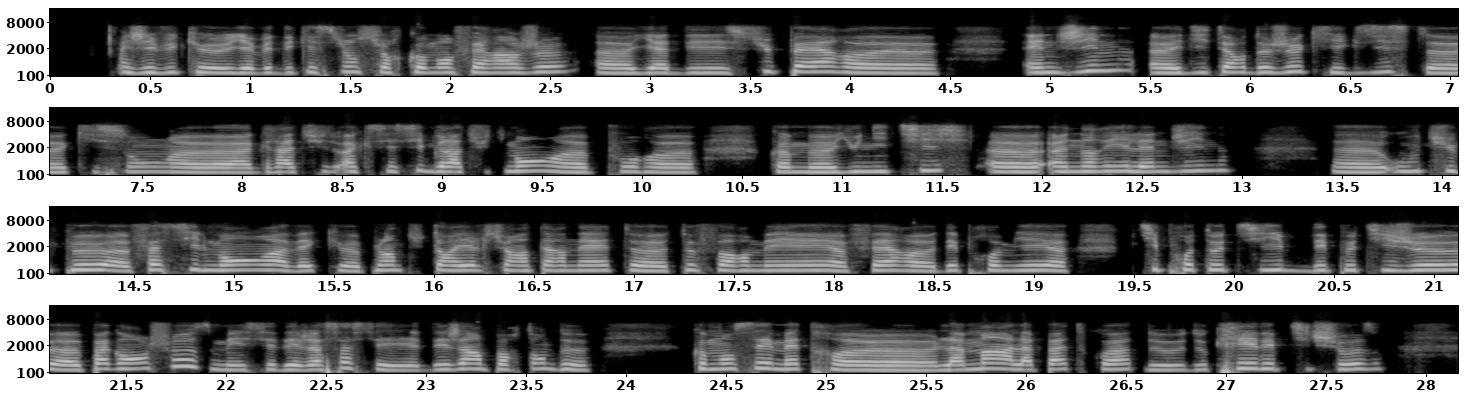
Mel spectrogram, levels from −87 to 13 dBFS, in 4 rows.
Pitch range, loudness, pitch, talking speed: 220-255 Hz, -20 LUFS, 235 Hz, 200 wpm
